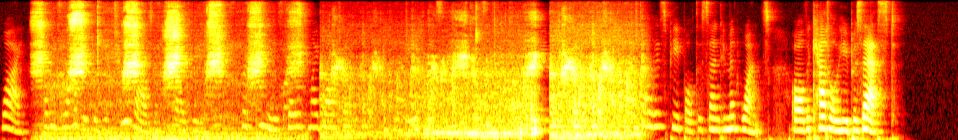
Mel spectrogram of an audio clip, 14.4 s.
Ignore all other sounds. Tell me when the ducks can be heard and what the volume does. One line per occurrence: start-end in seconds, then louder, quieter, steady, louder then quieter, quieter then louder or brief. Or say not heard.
0.5-9.8 quieter then louder.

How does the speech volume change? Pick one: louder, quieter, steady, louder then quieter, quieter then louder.
louder.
